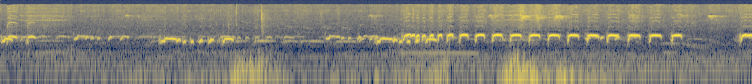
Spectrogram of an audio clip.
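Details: Local and crossbred zebra doves used as a song lure for other doves: jumbled coo phrases from several birds, then one dove gives a long even train of short hooked notes; low thuds in the background.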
